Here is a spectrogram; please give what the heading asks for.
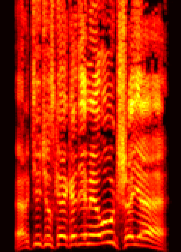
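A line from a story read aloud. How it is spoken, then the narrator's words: Yelling. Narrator (Russian): заорал на камеру Родион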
